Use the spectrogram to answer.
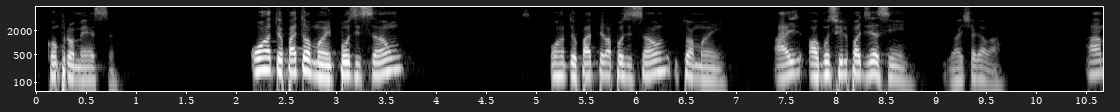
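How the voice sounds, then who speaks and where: A man's voice: fairly high pitch, dark tone. A man preaching a sermon in a church, in a conversational way that keeps putting questions to the congregation and acting out quoted voices. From Brazil. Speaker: lay preacher.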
